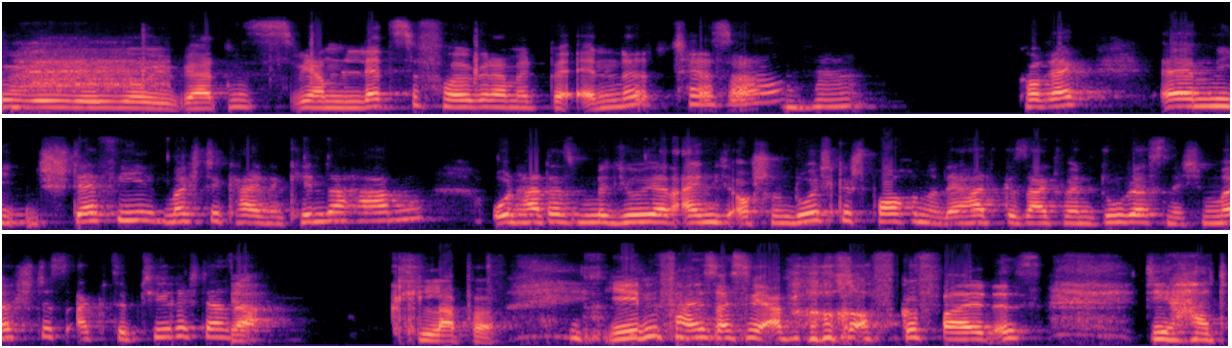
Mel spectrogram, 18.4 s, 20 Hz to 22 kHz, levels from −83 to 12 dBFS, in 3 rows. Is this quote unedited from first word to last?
no; 1 cut; at 13.4 s

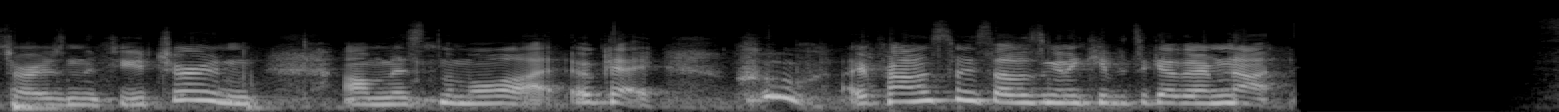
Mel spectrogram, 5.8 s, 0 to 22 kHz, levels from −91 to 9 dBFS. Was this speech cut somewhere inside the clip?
no; 0 cuts

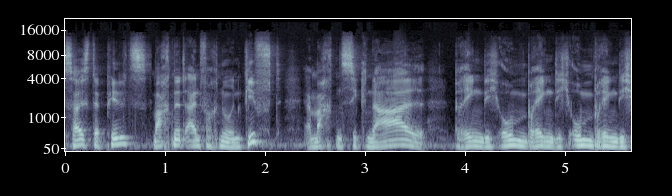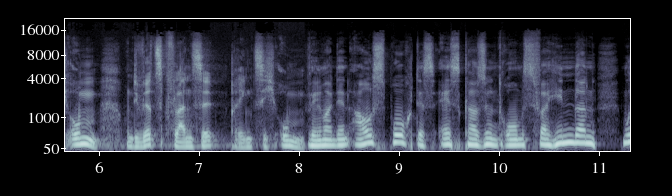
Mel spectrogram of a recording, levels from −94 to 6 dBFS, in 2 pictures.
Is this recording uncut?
yes; 0 cuts

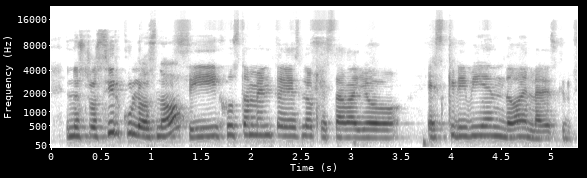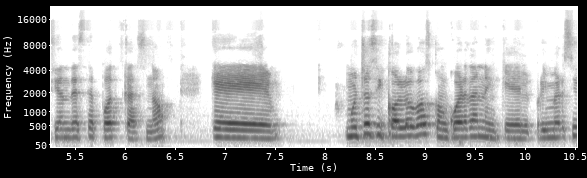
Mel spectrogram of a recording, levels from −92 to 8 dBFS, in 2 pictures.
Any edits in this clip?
no; 0 cuts

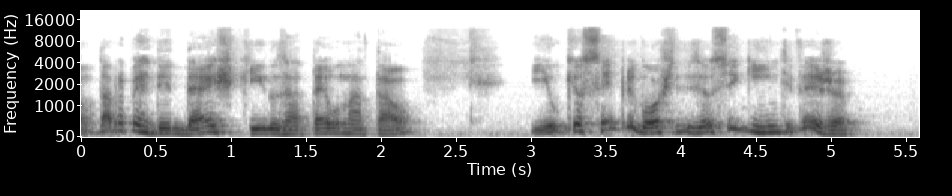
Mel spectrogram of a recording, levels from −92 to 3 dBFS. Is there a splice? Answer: no; 0 cuts

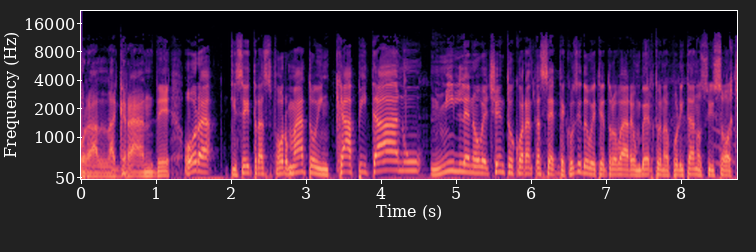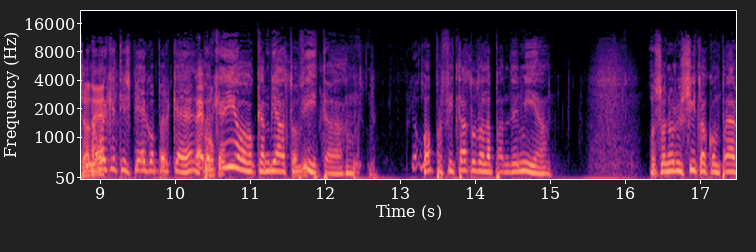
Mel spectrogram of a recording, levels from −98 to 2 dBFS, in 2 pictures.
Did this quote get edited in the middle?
yes; 1 cut; at 10.4 s

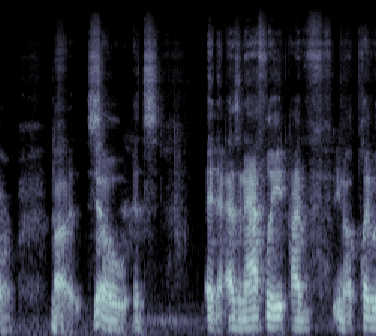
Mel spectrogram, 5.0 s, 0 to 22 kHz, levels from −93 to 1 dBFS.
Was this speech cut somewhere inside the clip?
no; 0 cuts

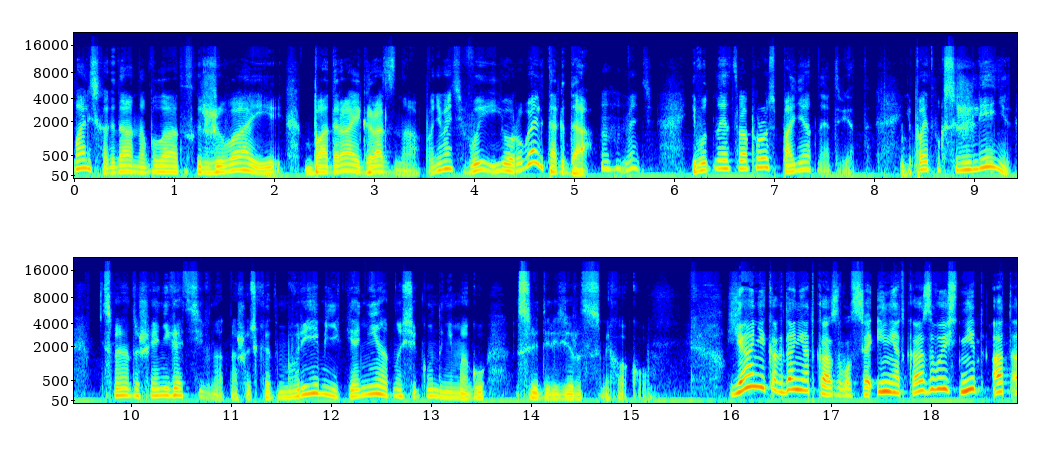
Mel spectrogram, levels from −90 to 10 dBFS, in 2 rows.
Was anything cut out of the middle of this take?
yes; 2 cuts; at 12.1 s, 15.9 s

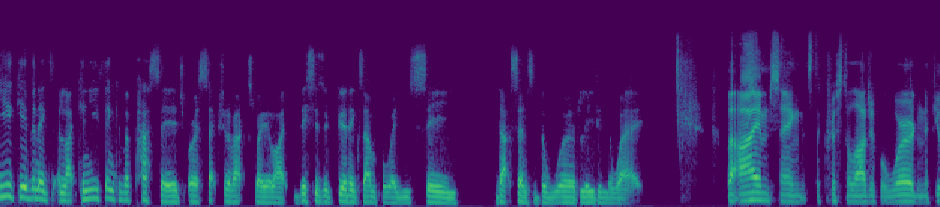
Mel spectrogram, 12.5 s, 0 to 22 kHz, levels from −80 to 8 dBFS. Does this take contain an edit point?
yes; 2 cuts; at 6.4 s, 9.5 s

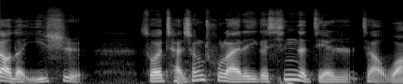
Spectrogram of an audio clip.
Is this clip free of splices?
yes; 0 cuts

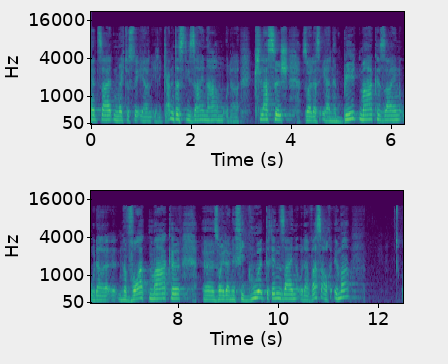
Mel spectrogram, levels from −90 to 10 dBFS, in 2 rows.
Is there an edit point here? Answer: no; 0 cuts

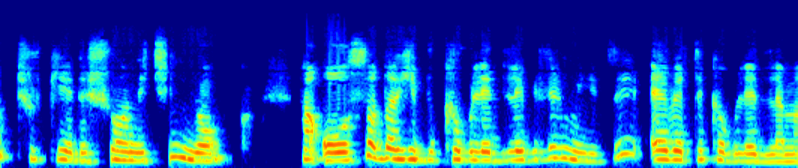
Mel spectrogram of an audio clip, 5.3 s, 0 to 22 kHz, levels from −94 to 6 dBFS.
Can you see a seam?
no; 0 cuts

